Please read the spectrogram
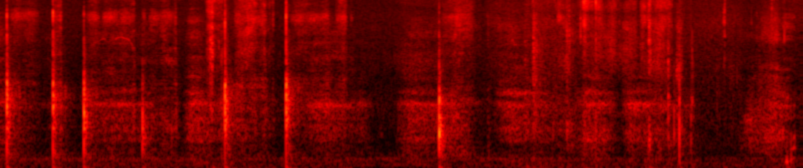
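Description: Chalk writing on a blackboard: a string of short sharp taps with faint scratching between them, the loudest tap about four and a half seconds in.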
